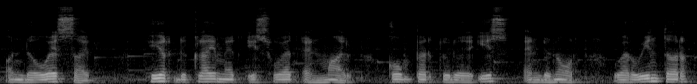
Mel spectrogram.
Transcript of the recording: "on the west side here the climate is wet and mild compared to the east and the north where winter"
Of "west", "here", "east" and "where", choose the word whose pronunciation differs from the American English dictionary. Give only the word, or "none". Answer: none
